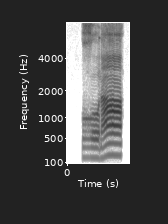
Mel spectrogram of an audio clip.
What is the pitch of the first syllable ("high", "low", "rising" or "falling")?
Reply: low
